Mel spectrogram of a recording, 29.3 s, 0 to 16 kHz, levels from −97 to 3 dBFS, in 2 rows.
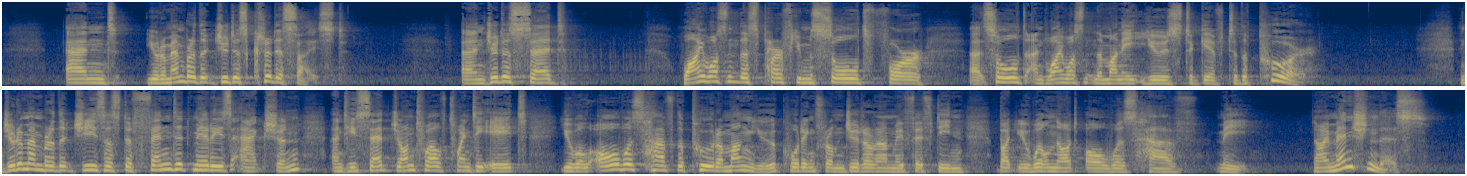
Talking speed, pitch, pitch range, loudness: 130 wpm, 165 Hz, 145-190 Hz, -21 LUFS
